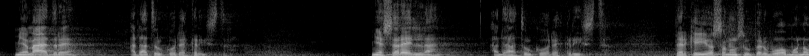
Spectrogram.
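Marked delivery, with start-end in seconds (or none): none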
